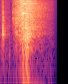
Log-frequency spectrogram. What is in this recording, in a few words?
reload, weapons; buff aug; guardian aug; cstrike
